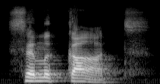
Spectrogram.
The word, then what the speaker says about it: Semkath: പോകുന്ന ആദ്യത്തെ അക്ഷരത്തിന്റെ പേര് സെമിക്കാത് സമുക്കാത് ഈ അക്ഷരത്തിൻറെ ഉച്ചാരണം ഇംഗ്ലീഷ് അക്ഷരമാലയിലെ അക്ഷരമായ എസ്സിന്റെതുപോലെയാണ് ഇതിൻറെ അക്കം സംഖ്യ ന്യൂമറി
